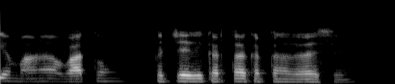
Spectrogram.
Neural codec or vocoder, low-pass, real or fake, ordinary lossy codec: codec, 24 kHz, 6 kbps, HILCodec; 5.4 kHz; fake; AAC, 48 kbps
